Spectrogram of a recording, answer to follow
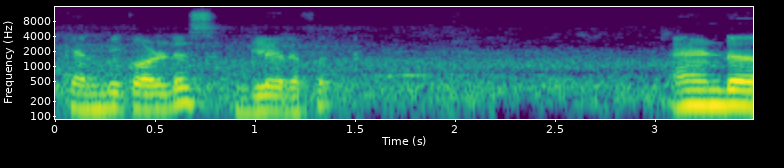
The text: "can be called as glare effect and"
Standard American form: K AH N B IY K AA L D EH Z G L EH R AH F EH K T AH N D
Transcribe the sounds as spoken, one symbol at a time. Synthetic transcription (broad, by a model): K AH N B IY K AA L D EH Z G L EH R AH F EH K T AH N D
